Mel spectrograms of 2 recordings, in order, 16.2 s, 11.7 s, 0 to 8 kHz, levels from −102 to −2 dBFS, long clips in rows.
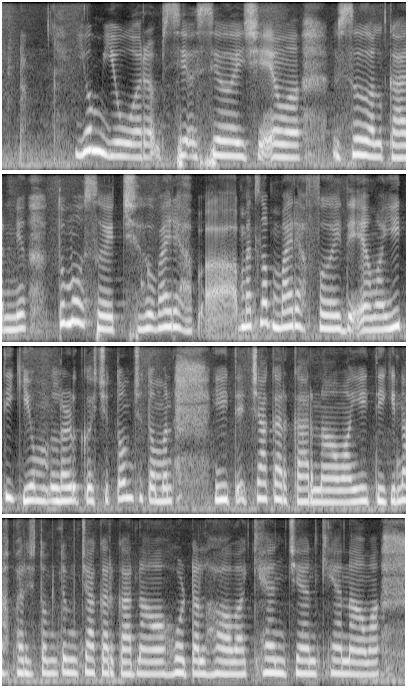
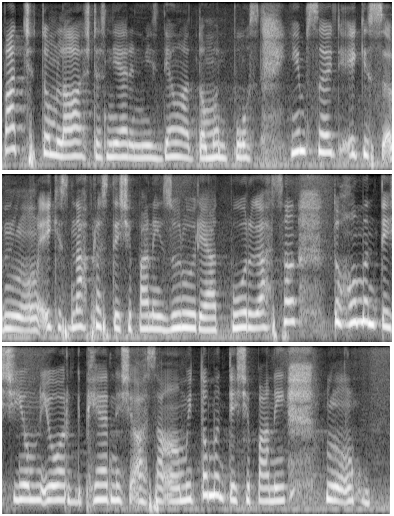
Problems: background sounds at intervals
